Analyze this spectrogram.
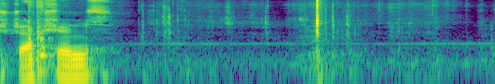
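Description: Plastic packaging crinkles as it is handled.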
